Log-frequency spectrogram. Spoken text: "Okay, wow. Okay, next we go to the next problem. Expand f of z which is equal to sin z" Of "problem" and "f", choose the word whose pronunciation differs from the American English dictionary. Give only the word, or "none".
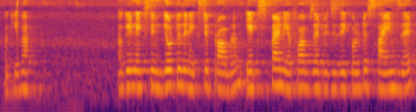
none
